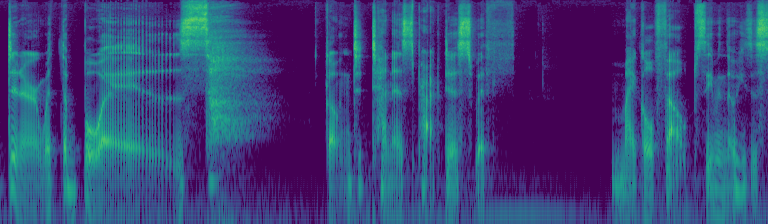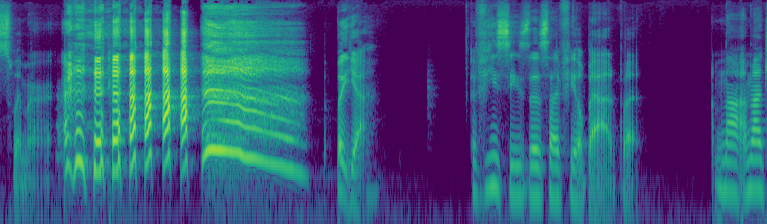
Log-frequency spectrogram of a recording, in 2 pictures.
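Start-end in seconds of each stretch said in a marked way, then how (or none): 0.0-8.2 bad date's vocal-fry impression. Mocking her LA date captioning a photo, low croaky fry. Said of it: "I'm gonna explain his vibe". 8.3-10.7 high, loud burst of laughter; cackling laugh. Real, not acted. Host cracking up at her impression of a date, loud cackle.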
